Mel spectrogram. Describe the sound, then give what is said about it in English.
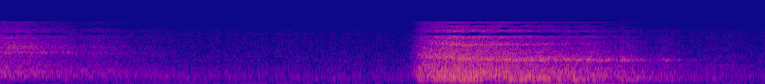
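A crowd of audience members blows out a deep breath together in unison: one broad, breathy whoosh that swells loudly and fades over about a second and a half, after a quieter stretch of soft breathing. “I'd like to ask everyone to join me in taking one deep breath and blow it out.”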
